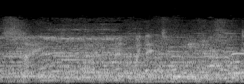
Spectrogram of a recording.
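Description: Attraction soundtrack of voices over music, a dense, steady mix with no single sound standing out.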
